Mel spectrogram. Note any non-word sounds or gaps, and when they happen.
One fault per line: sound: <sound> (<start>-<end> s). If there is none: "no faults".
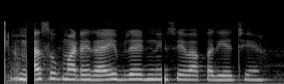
sound: dropout (1.6-1.7 s)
